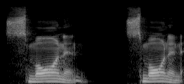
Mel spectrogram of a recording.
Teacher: he used the syllabic N at the end of the word morning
